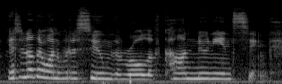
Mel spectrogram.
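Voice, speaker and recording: A woman's voice: sits high, fast. A woman reading a story aloud in a theatrical way, with casual asides. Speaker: reader and commentator.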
